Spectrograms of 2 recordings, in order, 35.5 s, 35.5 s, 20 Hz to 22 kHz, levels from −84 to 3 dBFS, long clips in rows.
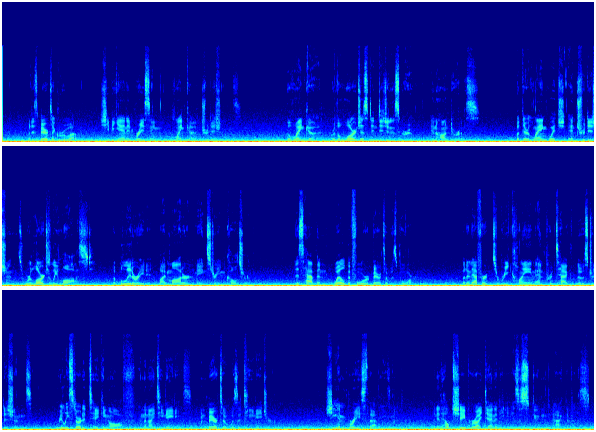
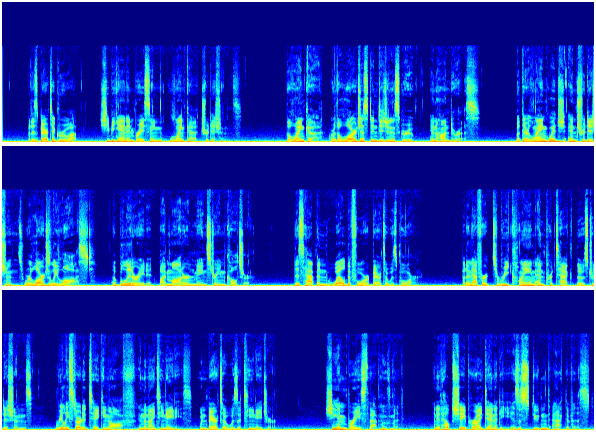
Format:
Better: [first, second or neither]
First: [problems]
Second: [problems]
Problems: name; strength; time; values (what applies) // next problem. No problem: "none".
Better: second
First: low rumble; loud; throughout; 1 dB below the speech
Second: low rumble; faint; throughout; 25 dB below the speech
